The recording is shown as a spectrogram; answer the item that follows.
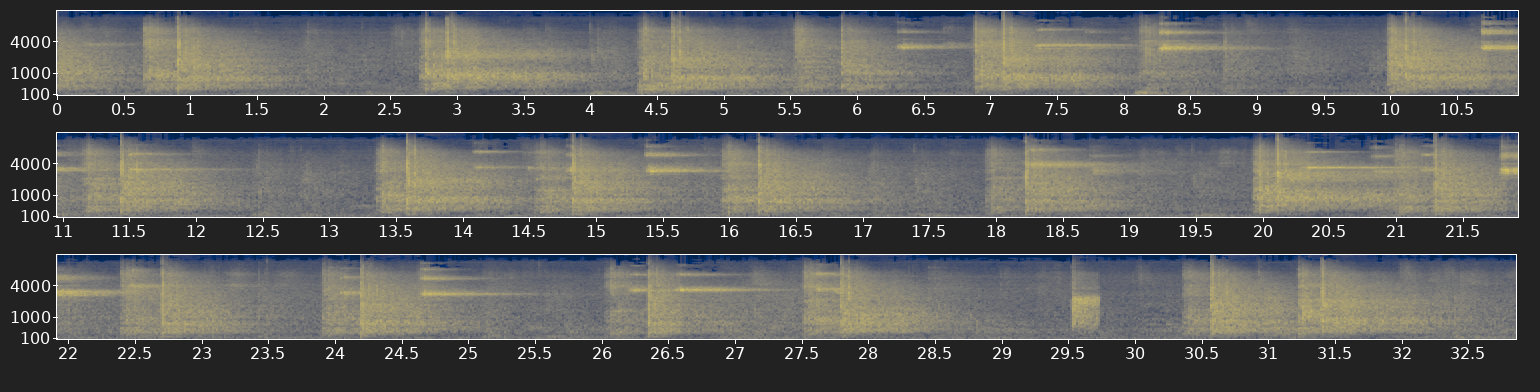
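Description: Squash ball being struck by racquets and hitting the court walls in a rally, a sharp hit about every second to second and a half, each ringing on with a long echo in the enclosed court. Short high squeaks between the hits, typical of court shoes on the wooden floor.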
